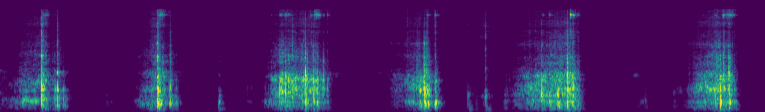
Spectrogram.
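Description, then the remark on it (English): Coins rattle inside a box shaken in six separate bursts, each a bright metallic clatter lasting about half a second with short pauses between, fairly loud with no talking. “What's in the box? It's either coins or chains. It is coins.”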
